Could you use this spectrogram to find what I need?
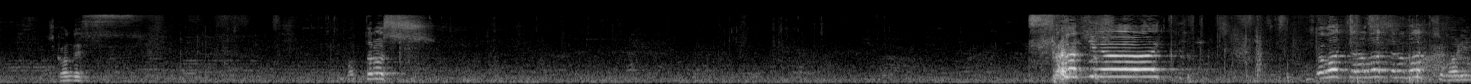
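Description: A man calls out loudly in long, drawn-out cries in an echoing hall.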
